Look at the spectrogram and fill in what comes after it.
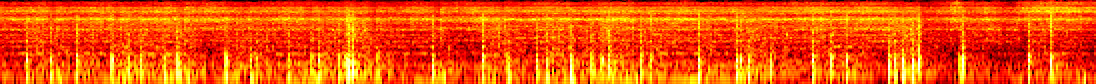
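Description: Fireworks bursting in rapid, irregular crackling pops, heard from inside a car, over music playing on the car stereo.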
